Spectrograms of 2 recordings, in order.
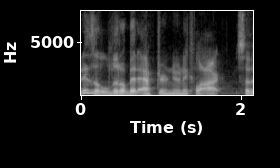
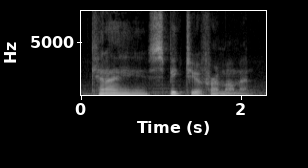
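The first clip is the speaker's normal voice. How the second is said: hushed, quiet, low-key, private-sounding; 3 semitones higher, 8 dB quieter than usual. Narrating a character holding up a hand to stop another, speaking quietly. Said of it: "quietly say".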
